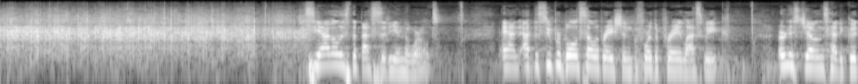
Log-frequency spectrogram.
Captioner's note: applause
